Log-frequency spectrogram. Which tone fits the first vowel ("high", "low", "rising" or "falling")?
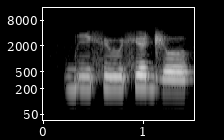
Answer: low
